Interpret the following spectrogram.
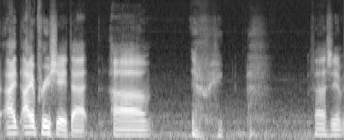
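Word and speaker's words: Faecium: Um, Fasium is pronounced feces.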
